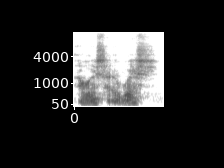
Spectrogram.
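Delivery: softly whispered longing; whispered wish. Real, not acted. Wishful aside.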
